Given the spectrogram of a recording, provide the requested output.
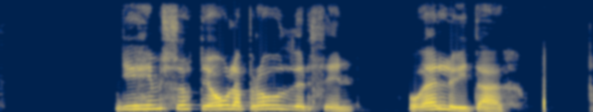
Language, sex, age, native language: Icelandic, male, 11, Icelandic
